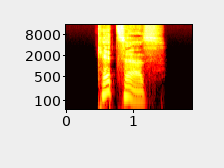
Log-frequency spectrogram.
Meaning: genitive of Ketzer
- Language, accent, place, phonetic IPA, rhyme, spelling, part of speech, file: German, Germany, Berlin, [ˈkɛt͡sɐs], -ɛt͡sɐs, Ketzers, noun, De-Ketzers.ogg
